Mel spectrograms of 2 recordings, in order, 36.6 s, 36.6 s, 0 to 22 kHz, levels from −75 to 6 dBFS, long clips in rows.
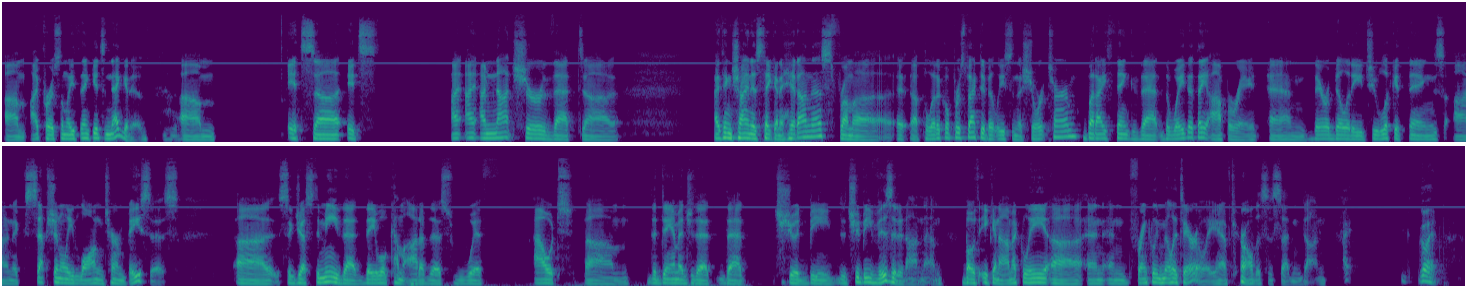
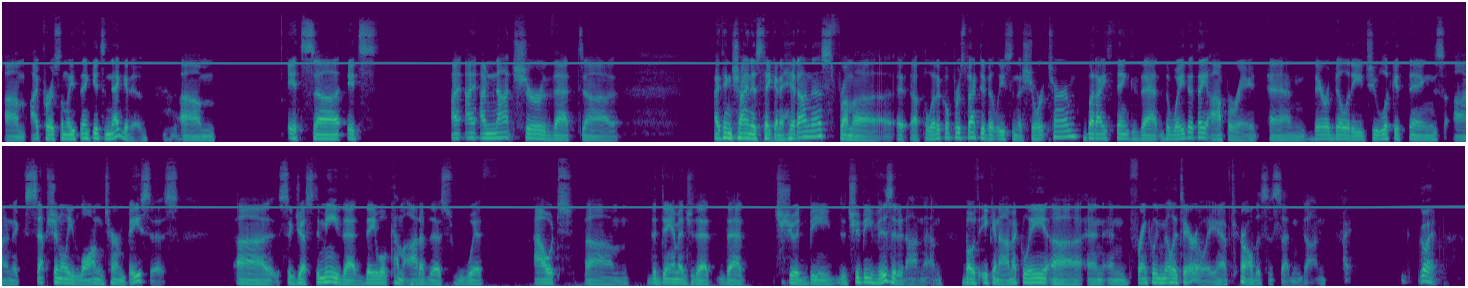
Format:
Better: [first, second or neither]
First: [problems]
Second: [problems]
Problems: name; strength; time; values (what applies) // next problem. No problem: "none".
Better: first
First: high-pitched whine; faint; throughout; 3.5 kHz, 25 dB below the speech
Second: high-pitched whine; loud; throughout; 3.5 kHz, 9 dB below the speech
